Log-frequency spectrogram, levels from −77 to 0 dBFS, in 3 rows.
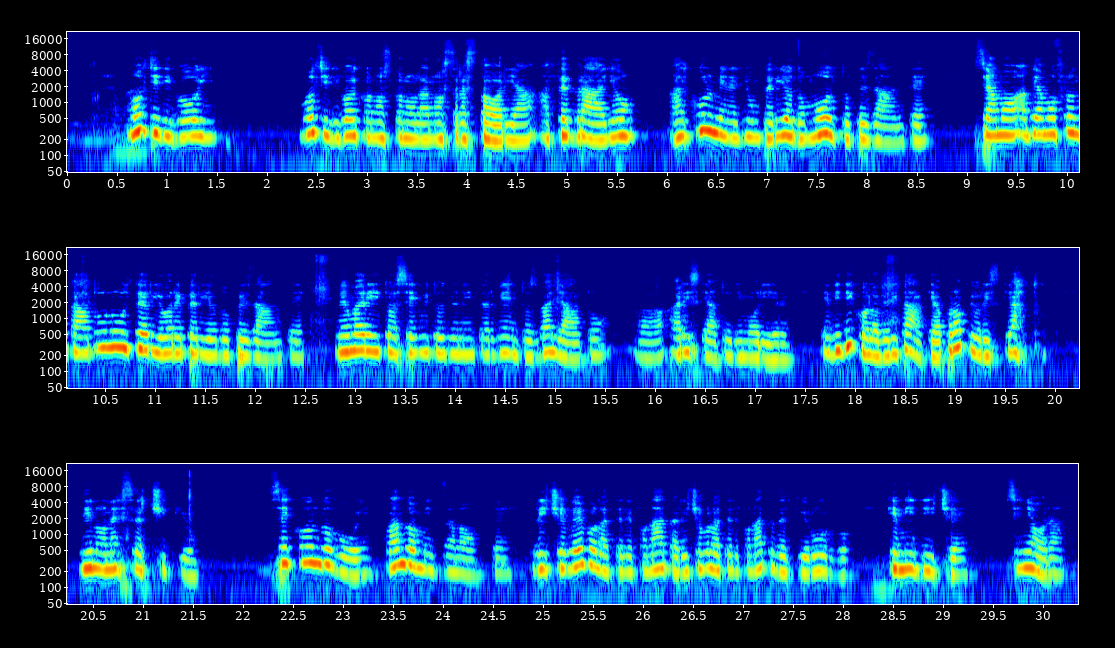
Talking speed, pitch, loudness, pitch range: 135 wpm, 215 Hz, -26 LUFS, 190-235 Hz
